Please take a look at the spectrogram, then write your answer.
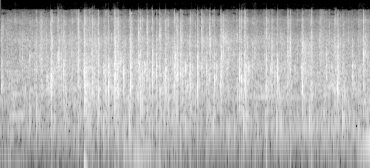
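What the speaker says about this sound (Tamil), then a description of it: "உங்களால் கை தட்ட முடியுமா" A crowd of people applauds vigorously, a thick, continuous wash of clapping that stays loud throughout, with a bit of voice mixed in underneath.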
